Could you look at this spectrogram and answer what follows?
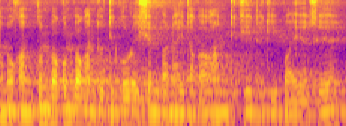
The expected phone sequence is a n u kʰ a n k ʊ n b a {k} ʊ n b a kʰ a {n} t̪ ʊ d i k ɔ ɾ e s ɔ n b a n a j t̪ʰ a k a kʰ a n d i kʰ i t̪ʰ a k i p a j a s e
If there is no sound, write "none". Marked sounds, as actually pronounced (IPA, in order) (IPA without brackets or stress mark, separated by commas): k, n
